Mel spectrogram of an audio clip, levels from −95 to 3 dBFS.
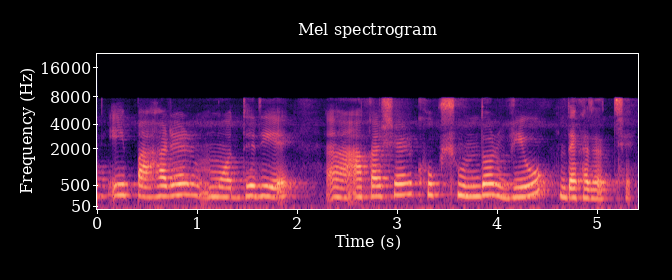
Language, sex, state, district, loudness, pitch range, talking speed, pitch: Bengali, female, Tripura, West Tripura, -16 LUFS, 225-265 Hz, 120 wpm, 245 Hz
